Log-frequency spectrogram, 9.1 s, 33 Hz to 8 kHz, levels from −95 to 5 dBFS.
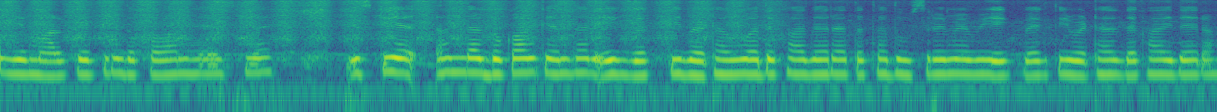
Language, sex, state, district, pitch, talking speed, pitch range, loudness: Hindi, female, Bihar, Saharsa, 215 Hz, 195 wpm, 210-220 Hz, -15 LUFS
